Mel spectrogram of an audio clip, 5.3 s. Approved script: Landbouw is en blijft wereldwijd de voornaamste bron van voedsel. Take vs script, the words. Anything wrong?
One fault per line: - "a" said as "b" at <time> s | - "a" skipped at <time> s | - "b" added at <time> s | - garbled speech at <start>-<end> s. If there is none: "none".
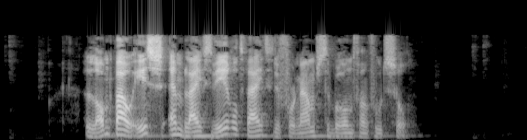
none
